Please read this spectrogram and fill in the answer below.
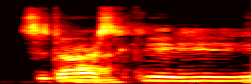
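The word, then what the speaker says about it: Zdziarski: Jonathan, oh gosh, I don't know how to pronounce his last name. Zdarsky.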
